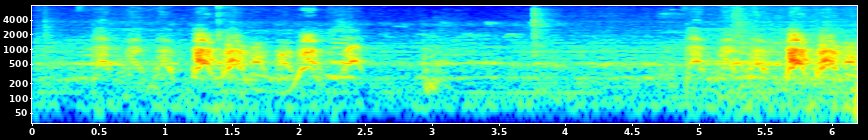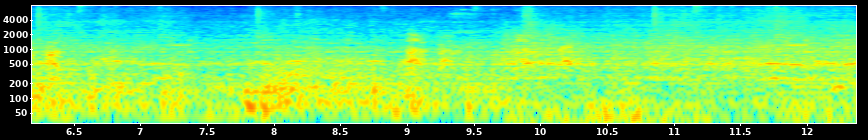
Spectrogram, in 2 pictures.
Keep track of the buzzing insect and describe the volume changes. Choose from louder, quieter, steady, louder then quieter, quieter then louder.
louder.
